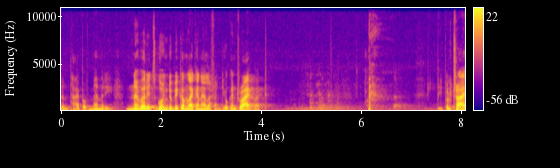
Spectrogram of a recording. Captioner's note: few laugh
